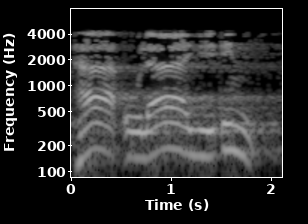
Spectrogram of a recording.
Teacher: وتجعل المكسورة بين الهمزة والياء المدية نحو هؤلاء إن تقول هؤلاء إن، وتجعل المضمومة بين الهمزة والواو المدية نحو جاء أمة تقول جاء أمة جاء أمة. · Term: التسهيل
